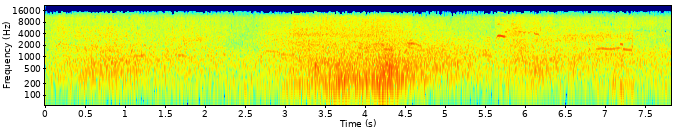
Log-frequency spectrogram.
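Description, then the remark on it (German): Ocean waves wash steadily onto a white sandy beach by a turquoise sea on a warm summer day, a broad continuous roar that swells to a louder break midway before easing back, with faint high calls drifting over the surf. “Fantasiereise ans Meer mit progressiver Muskelentspannung”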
